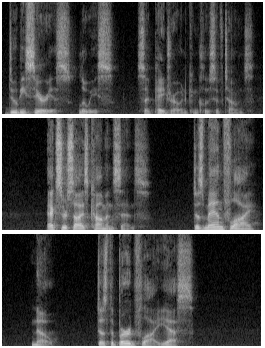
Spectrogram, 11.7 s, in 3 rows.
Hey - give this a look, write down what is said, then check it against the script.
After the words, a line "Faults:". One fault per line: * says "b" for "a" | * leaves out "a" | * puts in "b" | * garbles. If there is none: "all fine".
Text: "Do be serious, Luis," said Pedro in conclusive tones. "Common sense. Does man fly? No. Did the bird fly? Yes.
"Do be serious, Luis," said Pedro in conclusive tones. "Exercise common sense. Does man fly? No. Does the bird fly? Yes.
Faults:
* puts in "Exercise"
* says "Does" for "Did"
